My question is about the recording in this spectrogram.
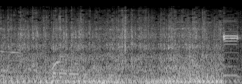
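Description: Motorcycle engine running steadily close to the microphone, with wind rushing past. A person's short shouted call rises and falls about half a second in.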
